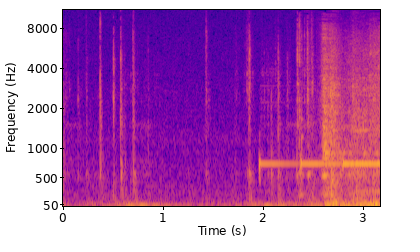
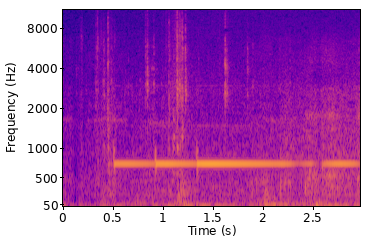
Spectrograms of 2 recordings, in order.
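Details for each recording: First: Owner thinks it is a 1991 or 1992 Olds 98 with a cranking no-start, on a compression test with the air intake partly blocked. The starter spins at about 3.5 beats per second, soft and even; compression reads much lower when air is taken away. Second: Owner thinks it is a 1991 or 1992 Olds 98 with a no-start; key turned on to prime the fuel pump. A steady electric hum for a couple of seconds, stopping and restarting once; about 40 psi at the rail, so fuel pressure is adequate.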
